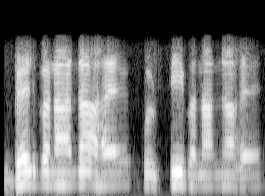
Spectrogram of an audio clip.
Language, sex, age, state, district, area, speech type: Hindi, male, 60+, Uttar Pradesh, Hardoi, rural, conversation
